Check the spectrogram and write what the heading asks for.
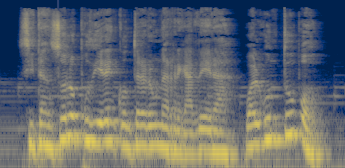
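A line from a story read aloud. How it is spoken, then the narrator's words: Exclaimed. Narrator (Spanish): exclamó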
